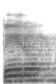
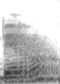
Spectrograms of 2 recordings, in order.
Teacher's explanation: las secuencias de fonemas son prácticamente las mismas a excepción de la vibrante que en el primer caso es simples y en el segundo caso es múltiple · difieren por el modo de articulación uno es simple y el otro es múltiple y este rasgo es el que genera la oposición en fonológica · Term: vibrante simple, vibrante múltiple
